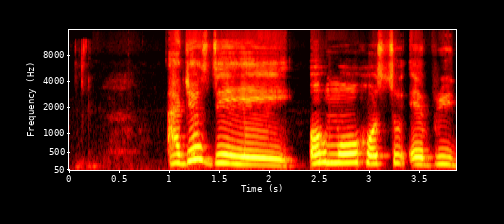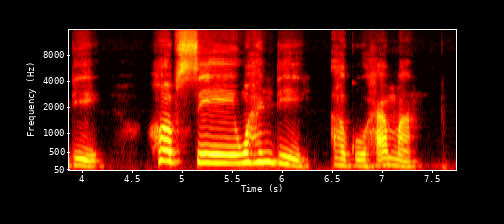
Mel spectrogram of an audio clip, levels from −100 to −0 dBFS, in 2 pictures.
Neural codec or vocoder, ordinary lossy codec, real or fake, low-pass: none; Opus, 24 kbps; real; 14.4 kHz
